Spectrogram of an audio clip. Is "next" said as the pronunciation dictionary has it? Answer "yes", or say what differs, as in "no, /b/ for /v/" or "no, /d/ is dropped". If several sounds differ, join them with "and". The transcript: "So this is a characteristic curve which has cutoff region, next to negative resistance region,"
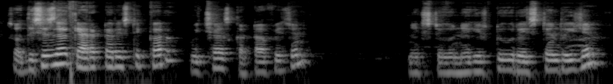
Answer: yes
